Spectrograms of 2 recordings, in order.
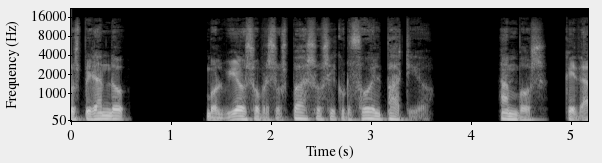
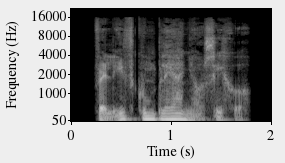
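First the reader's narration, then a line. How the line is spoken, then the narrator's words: Tender whisper. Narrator (Spanish): susurró con ternura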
